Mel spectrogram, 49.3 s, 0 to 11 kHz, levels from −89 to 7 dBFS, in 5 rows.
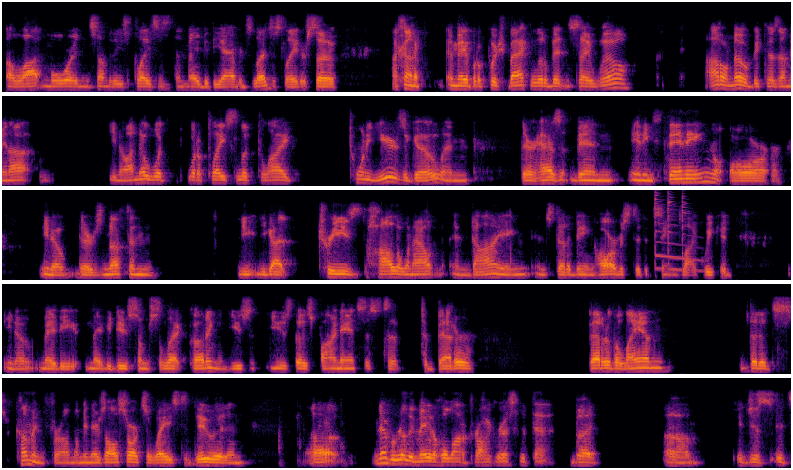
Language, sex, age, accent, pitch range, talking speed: English, male, 40-59, American, 105-120 Hz, 155 wpm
